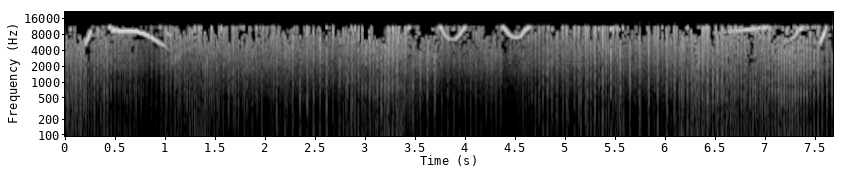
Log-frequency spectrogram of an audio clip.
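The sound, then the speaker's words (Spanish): Dolphin vocalizations: a dense, crackling burst of rapid clicks that buzzes like electric static throughout, with several high, swooping whistles rising and falling over it. “Esto es un delfín, parece un choque eléctrico.”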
